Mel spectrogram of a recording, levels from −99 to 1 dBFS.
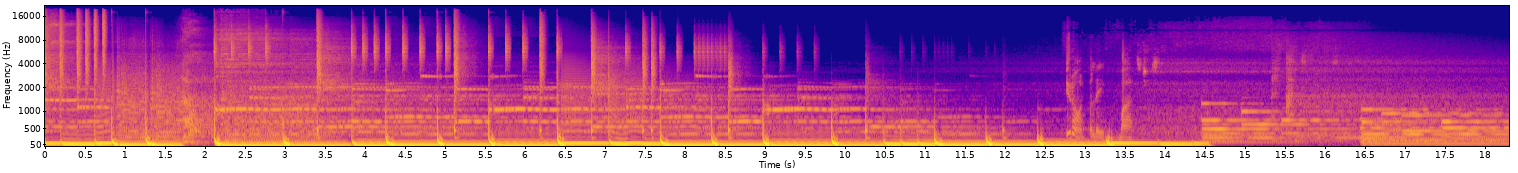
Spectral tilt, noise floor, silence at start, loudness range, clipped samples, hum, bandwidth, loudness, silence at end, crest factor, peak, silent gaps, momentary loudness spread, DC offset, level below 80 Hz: -5.5 dB/octave; -32 dBFS; 0 s; 8 LU; under 0.1%; none; 17.5 kHz; -14 LUFS; 0 s; 10 dB; -2 dBFS; none; 14 LU; under 0.1%; -12 dBFS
